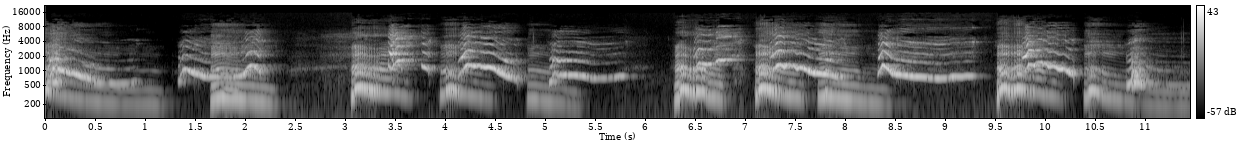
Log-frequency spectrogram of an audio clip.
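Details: Bosco the pet dog sings while fetching the post, a broken string of yodelling yelps and short howls, each swooping up then down, mixing with bark-like bursts in clusters separated by brief pauses.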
